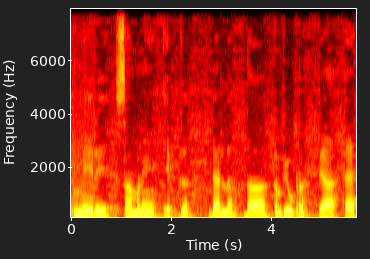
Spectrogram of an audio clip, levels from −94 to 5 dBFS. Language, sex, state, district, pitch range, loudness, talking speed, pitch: Punjabi, male, Punjab, Fazilka, 100-115 Hz, -18 LUFS, 85 wpm, 105 Hz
